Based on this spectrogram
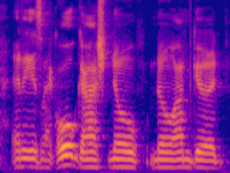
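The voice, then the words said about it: Minnesotan accent, imitating another person. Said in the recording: “doing that voice because that's how he sounds like that in Fargo. ... From Minnesota. ... doing William H. Macy”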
